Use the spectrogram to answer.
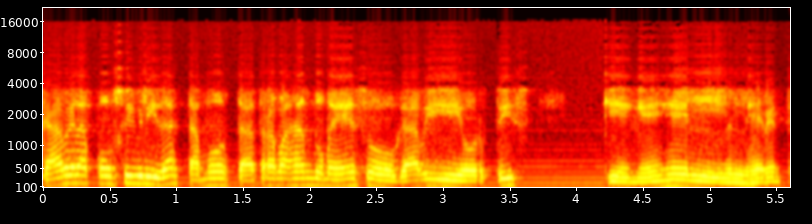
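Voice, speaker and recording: Noticeable background noise sits behind a man at a medium pitch. He speaks at a moderate pace with ordinary pitch variation. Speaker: sports radio host. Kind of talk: casual chat.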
